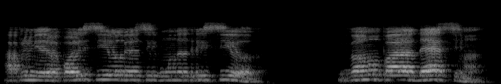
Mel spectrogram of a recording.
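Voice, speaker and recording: A woman's voice: medium pitch, fairly quick, background noise. Chatty woman teacher, roomy and distant. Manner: chatty, explains step by step, asks and answers own questions. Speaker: Portuguese language teacher. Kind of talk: online exam review lesson. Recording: roomy, distant, dull sound.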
